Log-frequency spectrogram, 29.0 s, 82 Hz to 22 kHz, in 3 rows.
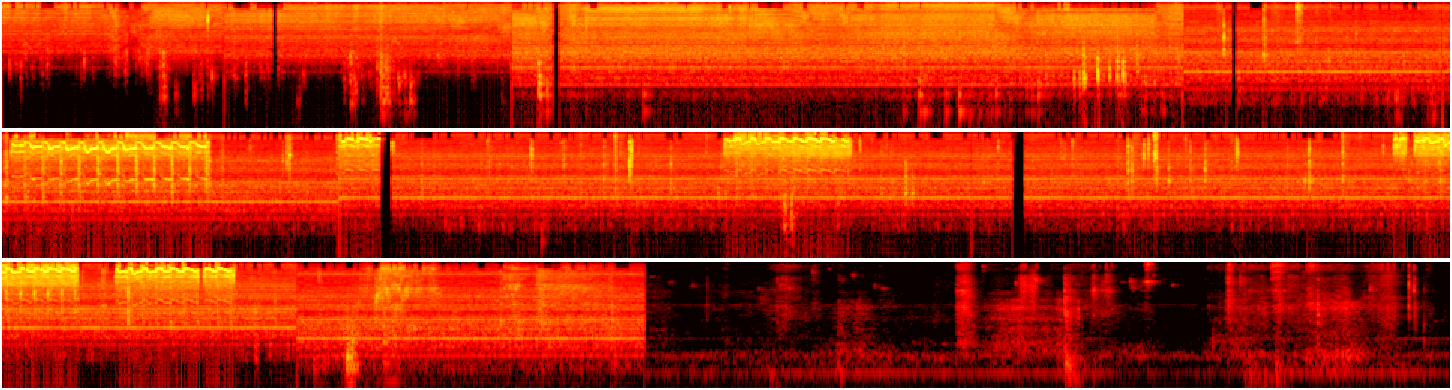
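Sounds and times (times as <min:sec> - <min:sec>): small power tool humming: 0:01.2 - 0:23.6
high-pitched buzzing: 0:17.2 - 0:23.6.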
